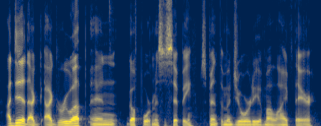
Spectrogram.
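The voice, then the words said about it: Southern US accent. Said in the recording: “you are a good old boy. ... I'm immediately pegged as the guy from the South. ... I love a Southern accent.”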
